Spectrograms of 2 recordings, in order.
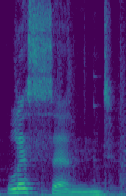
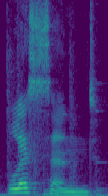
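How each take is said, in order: Both takes have the same delivery.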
